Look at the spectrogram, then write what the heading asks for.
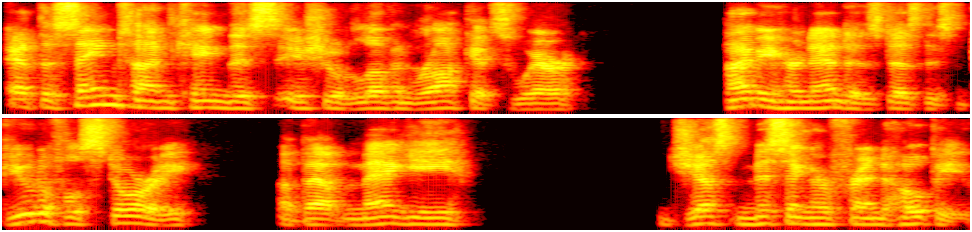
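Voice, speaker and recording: A middle-aged man reminiscing casually as an interview guest, hesitant and rambling, often interrupting himself to restart a thought. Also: mid-range voice. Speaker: interview guest, writer and radio show host.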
